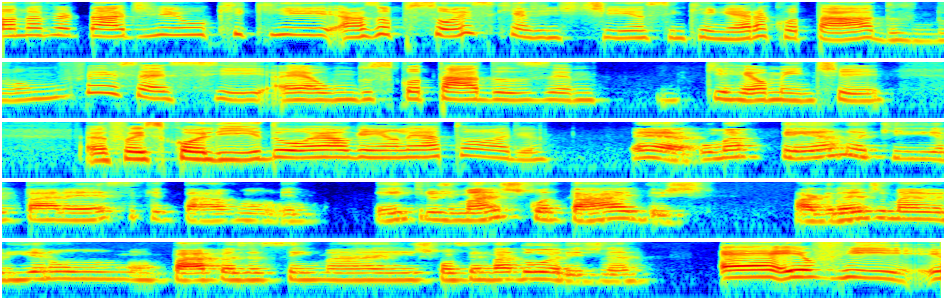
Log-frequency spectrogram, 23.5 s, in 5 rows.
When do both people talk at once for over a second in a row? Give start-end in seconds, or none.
none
